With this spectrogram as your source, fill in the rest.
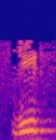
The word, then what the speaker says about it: read: And simple past, she read a book. Yeah, Niaz, when it's past, we will read it as she read a book. Okay, the pronunciation will be as in the color red.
